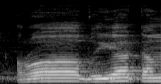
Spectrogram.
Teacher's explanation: یا زبر یا، راضیہ، تا میم دو زبر تم، راضیتم، را کے اوپر زبر ہے اس لیے پر ہوگا، الف مدہ آیا ہوا ہے تھوڑا کھینچ کر پڑھیں گے۔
